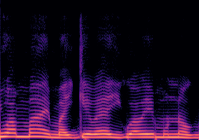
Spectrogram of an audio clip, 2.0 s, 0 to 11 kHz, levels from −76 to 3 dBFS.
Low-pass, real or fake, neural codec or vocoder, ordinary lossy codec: 9.9 kHz; fake; autoencoder, 48 kHz, 128 numbers a frame, DAC-VAE, trained on Japanese speech; none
